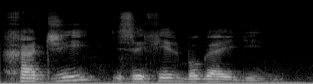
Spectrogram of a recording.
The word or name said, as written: Zephir Bogga Eddin Hadji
